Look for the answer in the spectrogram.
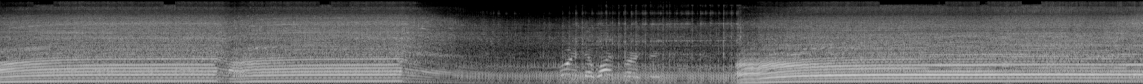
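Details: Echo SRM-2100 two-stroke grass trimmer, revived: screams at full throttle, drops to a low idle for a few seconds, then snaps cleanly back up; runs healthy.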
